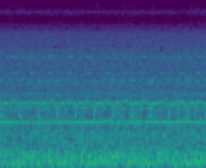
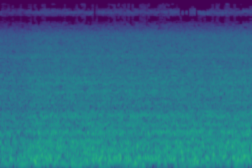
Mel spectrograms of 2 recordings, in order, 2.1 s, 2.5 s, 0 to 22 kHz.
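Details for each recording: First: Liebert unit in a server room: a steady blower rush with a thin chirping, squeaking tone as the blower belt slips, from bad pulleys or a loose belt. Airflow read about 1106 ft/min before the belt was tensioned. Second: Liebert server-room unit after the blower belt was tensioned: an even, steady air rush with no squeal, slap or knock. Airflow rose to about 2094–2179 ft/min from 1106 before, a smooth, healthy blower.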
